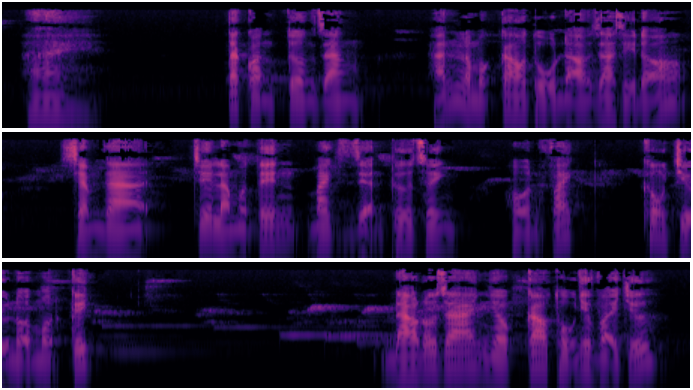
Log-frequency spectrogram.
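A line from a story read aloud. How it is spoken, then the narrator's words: Sighing. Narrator (Vietnamese): Yên Chi thở dài một hơi nói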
